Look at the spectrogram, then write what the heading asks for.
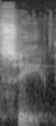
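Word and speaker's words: Xi: he's not uh well my mandarin tutor pronounced it c oh really yeah i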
